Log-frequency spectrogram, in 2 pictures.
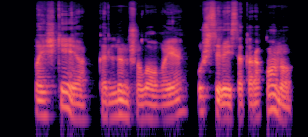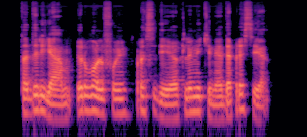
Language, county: Lithuanian, Šiauliai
